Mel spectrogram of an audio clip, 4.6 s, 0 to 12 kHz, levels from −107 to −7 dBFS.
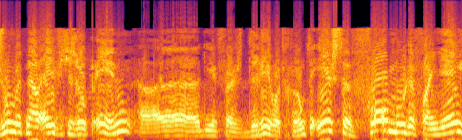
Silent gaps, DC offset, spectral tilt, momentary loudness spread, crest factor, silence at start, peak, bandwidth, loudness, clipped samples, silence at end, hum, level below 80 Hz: none; 1%; -5.5 dB/octave; 5 LU; 6 dB; 0 s; 0 dBFS; 12 kHz; -7 LUFS; 10%; 0 s; none; -38 dBFS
